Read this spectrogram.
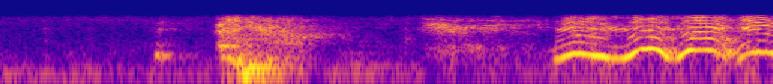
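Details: Imitated sneeze: a short intake of breath, then a loud, explosive imitated sneeze like a sneezing panda, followed by a wavering voiced sound; a nearby child startles in his swing.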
